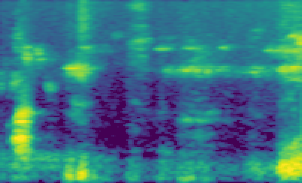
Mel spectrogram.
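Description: A pause in a man's speech: faint background rumble with a couple of brief soft sounds early on, and his voice starting again near the end.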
